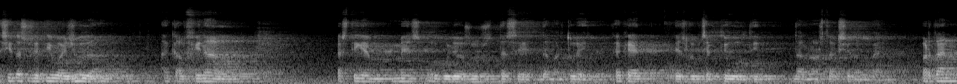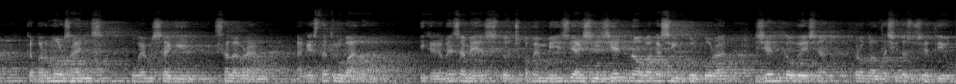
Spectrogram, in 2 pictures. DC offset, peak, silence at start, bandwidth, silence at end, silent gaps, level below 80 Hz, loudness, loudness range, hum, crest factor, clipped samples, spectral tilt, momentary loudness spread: under 0.1%; -4 dBFS; 0 s; 13.5 kHz; 0 s; none; -42 dBFS; -21 LUFS; 5 LU; none; 16 dB; under 0.1%; -5.5 dB/octave; 10 LU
